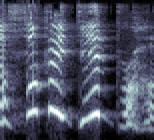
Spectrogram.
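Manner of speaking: high loud indignant shouting.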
